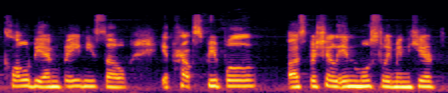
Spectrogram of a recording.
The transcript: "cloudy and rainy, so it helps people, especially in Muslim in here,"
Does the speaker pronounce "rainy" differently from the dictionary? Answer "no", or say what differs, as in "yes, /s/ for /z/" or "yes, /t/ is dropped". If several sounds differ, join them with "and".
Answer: no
